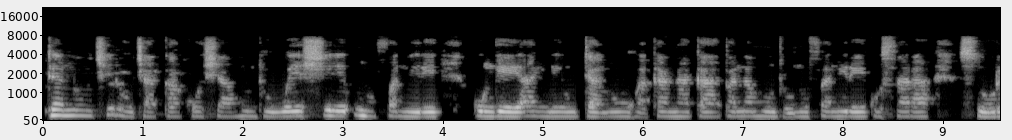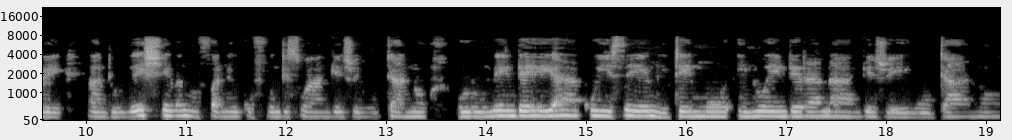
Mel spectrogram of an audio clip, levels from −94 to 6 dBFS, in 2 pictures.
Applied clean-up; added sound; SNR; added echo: none; none; none; none.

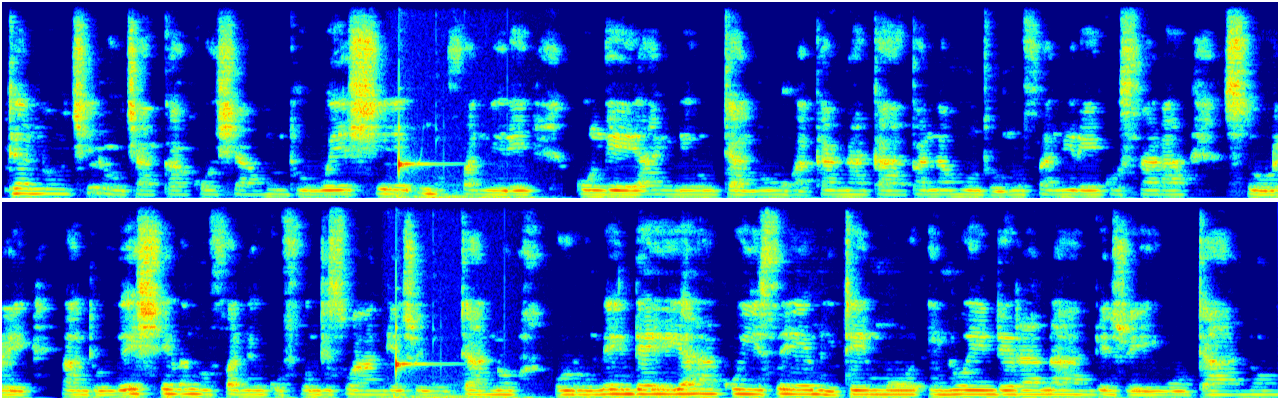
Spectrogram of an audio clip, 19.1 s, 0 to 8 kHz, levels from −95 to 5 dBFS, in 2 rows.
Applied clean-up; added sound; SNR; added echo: none; Raindrop / Drip; 2 dB; reverberation time 0.2 s.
